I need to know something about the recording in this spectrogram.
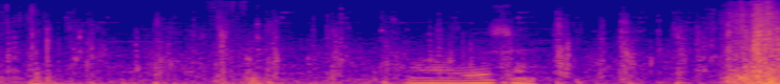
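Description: Boots crunch on gravel.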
